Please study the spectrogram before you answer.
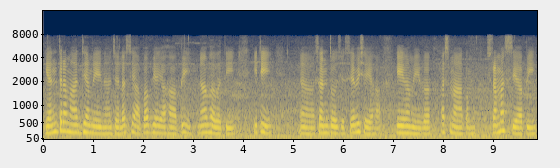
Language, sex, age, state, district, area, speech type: Sanskrit, female, 30-45, Tamil Nadu, Karur, rural, spontaneous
